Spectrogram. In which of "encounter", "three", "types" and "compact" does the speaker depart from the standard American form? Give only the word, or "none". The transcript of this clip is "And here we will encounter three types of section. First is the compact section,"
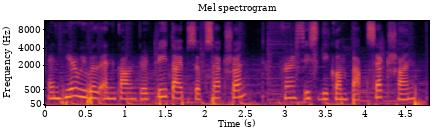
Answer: three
